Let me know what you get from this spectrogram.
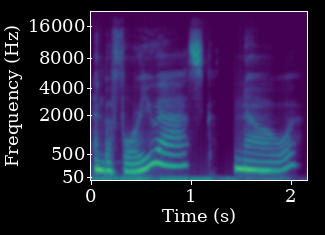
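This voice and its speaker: A woman's voice: on the low side, lively intonation, slow pace, mellow, dry recording, clean studio sound. A woman playing a confident, teasing young woman in an intimate roleplay audio drama, speaking casually and playfully to the listener. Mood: playfully exasperated.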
